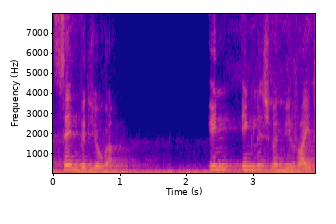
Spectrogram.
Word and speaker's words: yoga: In Hindi or Sanskrit if you chant it if you sorry pronounce it it will be yoga. A little a sound at the end. Yoga. Can you hear this? Yoga. This is the right pronunciation of yoga.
